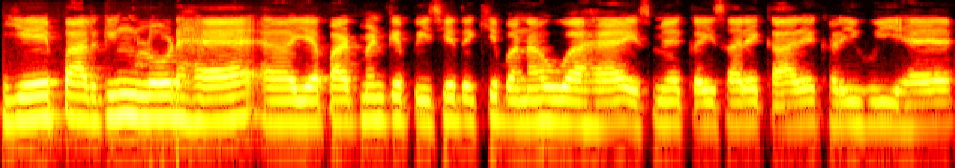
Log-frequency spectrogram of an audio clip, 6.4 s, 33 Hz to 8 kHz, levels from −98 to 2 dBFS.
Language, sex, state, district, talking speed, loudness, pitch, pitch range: Hindi, male, Bihar, Jahanabad, 180 wpm, -16 LUFS, 150 Hz, 145-165 Hz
